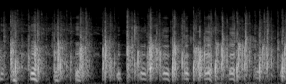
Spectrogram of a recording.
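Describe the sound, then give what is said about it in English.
A burst of applause sound effect: dense, steady crackling claps for about three seconds, with crowd voices and cheers blended underneath, fairly loud throughout. “We didn't have any applause, but yeah. Now we do.”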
